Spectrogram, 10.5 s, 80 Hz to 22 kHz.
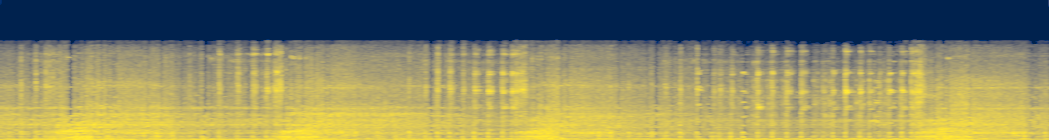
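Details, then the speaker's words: Chrysler Sno-Runner snow cycle (title says 1979, speaker says mid-70s), sat over 40 years, revived; two-stroke started on choke with a shot of old fuel, buzz rising and falling with repeated throttle blips, picking up cleanly; runs fine. "it lives it lives with that old crappy fuel too awesome"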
